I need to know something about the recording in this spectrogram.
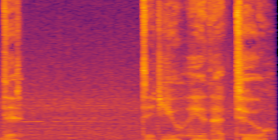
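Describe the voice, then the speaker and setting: A man acts as a haunted, protective fantasy swordsman with a low voice. He speaks gravely and earnestly, leaving dramatic pauses, over music in a dark audio drama. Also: steady tone. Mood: urgent.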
